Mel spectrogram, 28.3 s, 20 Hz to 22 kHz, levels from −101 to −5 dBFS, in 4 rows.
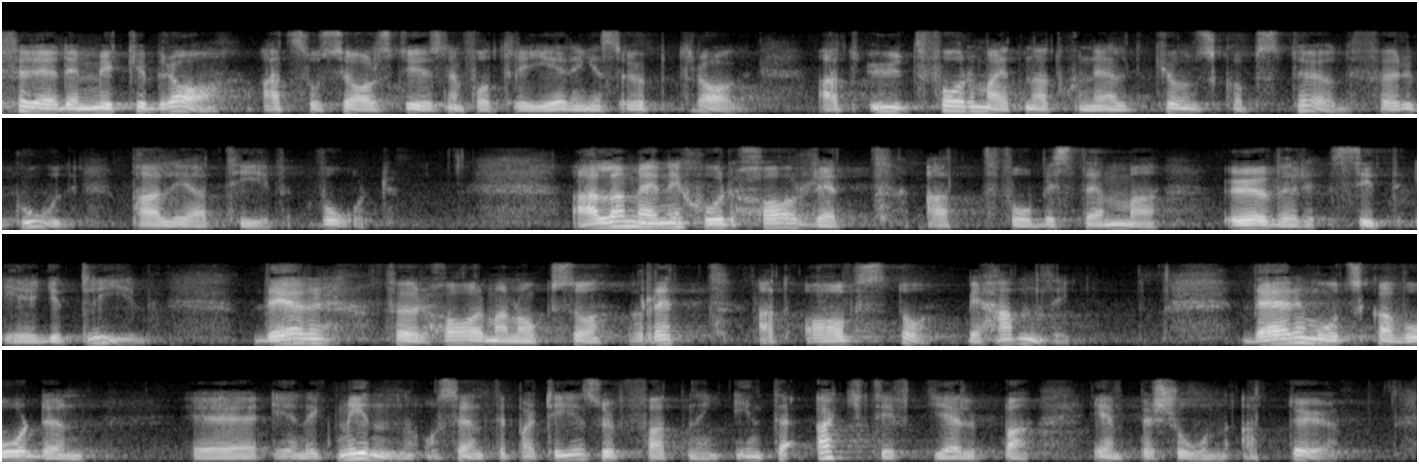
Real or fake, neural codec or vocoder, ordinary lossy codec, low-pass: fake; vocoder, 44.1 kHz, 128 mel bands every 512 samples, BigVGAN v2; none; 7.2 kHz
